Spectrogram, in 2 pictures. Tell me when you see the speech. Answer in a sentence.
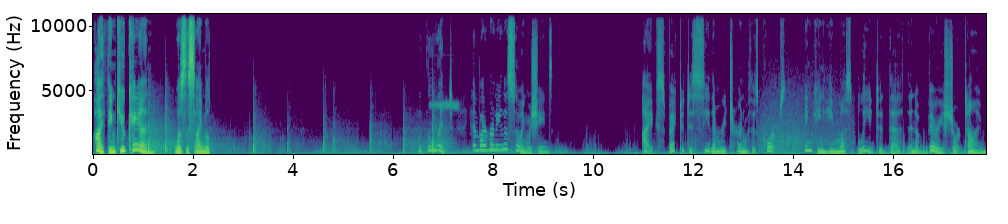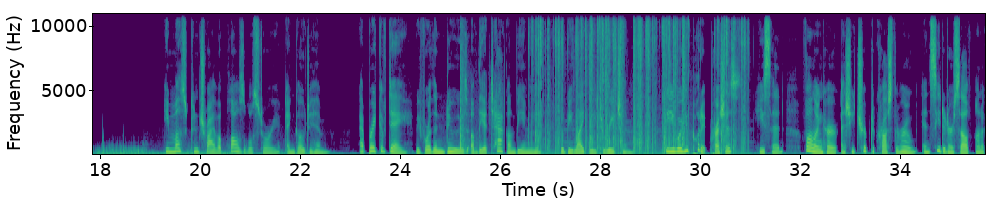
You can hear the speech from 0.0 to 2.4 s, from 6.5 to 9.2 s, from 10.9 to 17.9 s, from 19.3 to 28.6 s and from 29.3 to 35.6 s.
